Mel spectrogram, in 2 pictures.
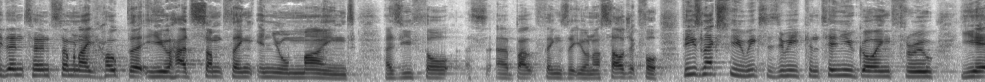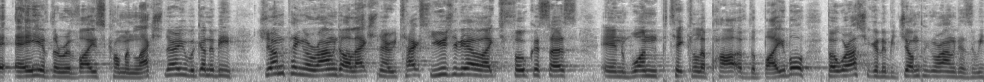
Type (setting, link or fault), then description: setting, large echoing room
